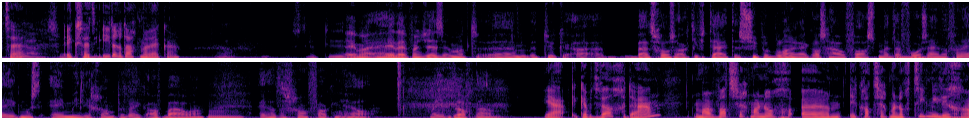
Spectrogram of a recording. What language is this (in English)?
Dutch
